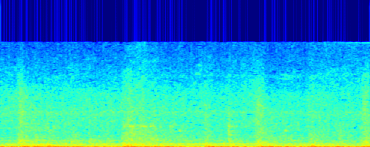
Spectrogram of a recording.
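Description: Film soundtrack: a loud, steady low rumble under dramatic music, with a few sharp crackles.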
